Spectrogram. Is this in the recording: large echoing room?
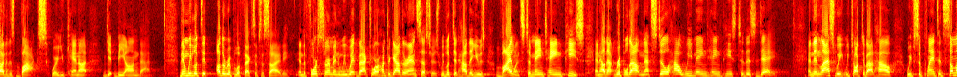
yes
